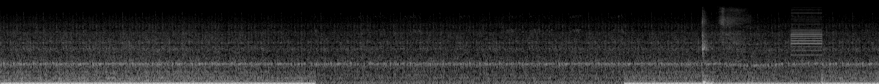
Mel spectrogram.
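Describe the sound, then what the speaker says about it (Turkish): A MAN Lion's Coach in Fernbus Coach Simulator sounds its door-open warning, a continuous steady beep over the idling engine hum, with the engine rumble dropping away briefly partway through before returning. "Yani kapı açık giderseniz araba ötüyor arkadaşlar"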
